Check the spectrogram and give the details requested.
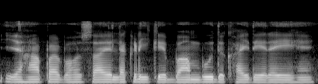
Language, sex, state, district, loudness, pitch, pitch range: Hindi, male, Uttar Pradesh, Saharanpur, -15 LUFS, 110 Hz, 110-115 Hz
